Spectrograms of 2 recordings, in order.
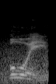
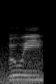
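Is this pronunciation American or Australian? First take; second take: Australian; American. First: It is said with an Australian accent. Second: It is said with an American accent. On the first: "they pronounce it boy" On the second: "we pronounce that buoy"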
